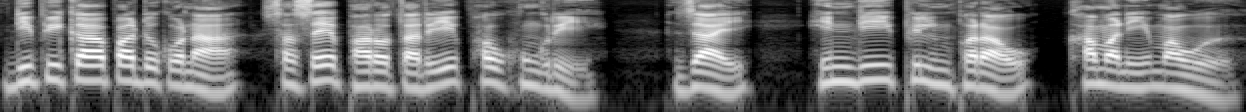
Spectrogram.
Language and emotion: Bodo, neutral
